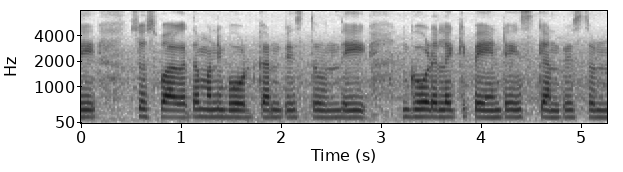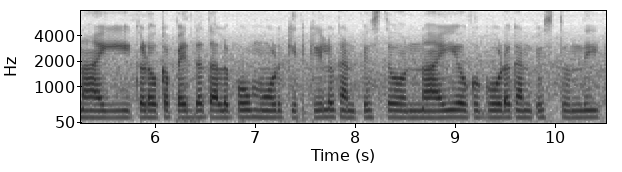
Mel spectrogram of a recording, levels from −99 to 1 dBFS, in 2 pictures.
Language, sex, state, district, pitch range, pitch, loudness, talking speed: Telugu, female, Andhra Pradesh, Srikakulam, 180-185 Hz, 185 Hz, -17 LUFS, 105 wpm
